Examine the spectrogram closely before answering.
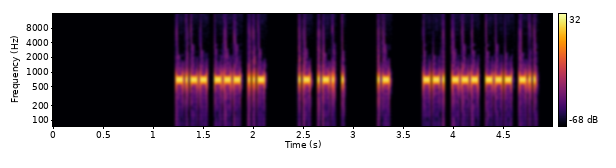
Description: Morse code, heard as a keyed tone, about 50 wpm, 700 Hz. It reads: YOU ARE A GOOD
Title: 2x Word-Spacing - Sentences from Top 400 Words - 50wpm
